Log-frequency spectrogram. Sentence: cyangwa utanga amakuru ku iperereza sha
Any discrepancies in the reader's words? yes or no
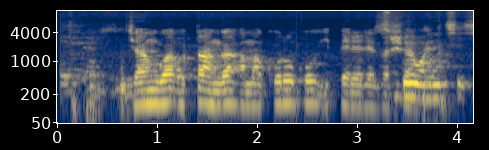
no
